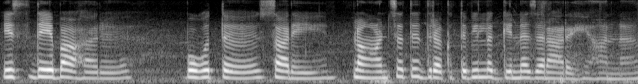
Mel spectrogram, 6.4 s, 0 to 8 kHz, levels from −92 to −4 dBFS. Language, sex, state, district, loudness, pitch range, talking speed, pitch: Punjabi, female, Punjab, Kapurthala, -18 LUFS, 215-250 Hz, 130 wpm, 230 Hz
